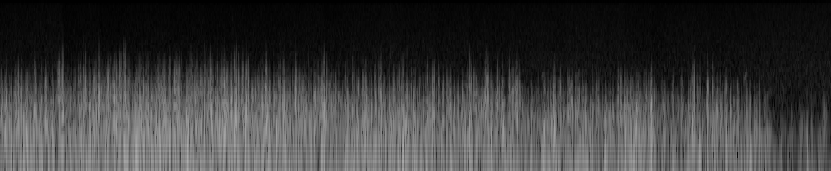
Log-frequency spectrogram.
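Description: Wind buffeting the camera microphone: a loud, gusty low rumble with crackle that dies away shortly before the end.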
